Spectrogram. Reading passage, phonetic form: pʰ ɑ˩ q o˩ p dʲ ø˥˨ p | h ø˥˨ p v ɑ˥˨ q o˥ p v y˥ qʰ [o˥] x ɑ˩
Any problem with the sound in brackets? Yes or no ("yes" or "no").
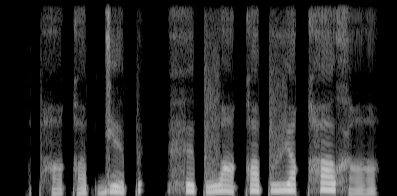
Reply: no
